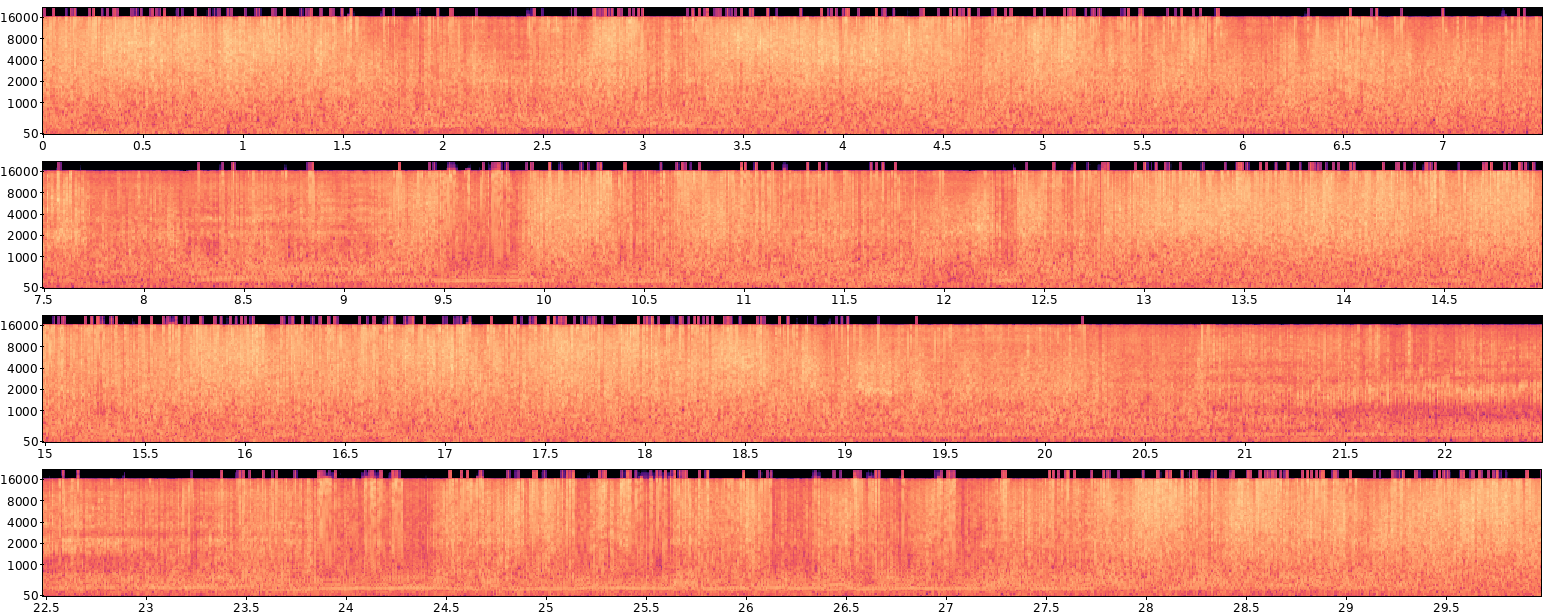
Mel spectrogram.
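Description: Motocross motorcycle engine under hard racing throttle, heard loud and close from the onboard camera, its pitch rising and falling over and over as the rider revs up and backs off.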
